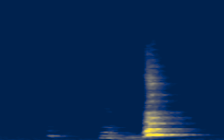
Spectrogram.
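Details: Cavalier King Charles Spaniel puppies raised indoors in a home puppy pen; a soft whine rises into one short, loud, harmonic-rich puppy bark lasting about half a second, in a quiet room.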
